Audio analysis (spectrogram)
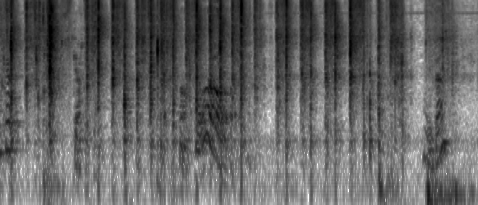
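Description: Tarot cards being shuffled by hand, a quick run of crisp riffling clicks and flutters that continue steadily at close range, with a brief voice murmuring partway through.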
